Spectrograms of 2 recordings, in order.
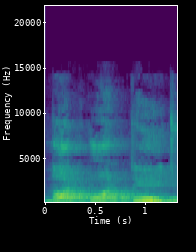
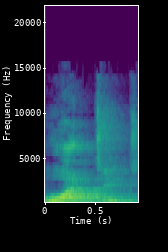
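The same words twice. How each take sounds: First: "wanted" said loudly as "on-ted"; an e sound in the end of "wanted"; wrong -ted ending. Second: ওয়ান্টেড said loudly as "won-tid"; correct -id ending. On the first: Teacher rejects the common mistake, "wanted" ending in -ted. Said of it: "wanted না". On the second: Teacher gives viewers the right form, ওয়ান্টেড with -tid. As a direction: stress the word, ending ওয়ান্টেড in a short -tid. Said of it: "সঠিক উচ্চারণ হবে". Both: Shown as a demonstration.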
